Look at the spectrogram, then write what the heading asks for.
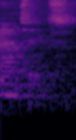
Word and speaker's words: Antix: believe more and they're more openminded with um Antics Productions that's how you pronounce it yeah um I know that you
